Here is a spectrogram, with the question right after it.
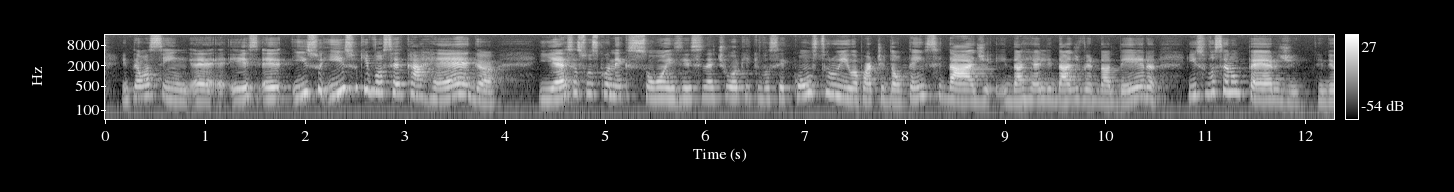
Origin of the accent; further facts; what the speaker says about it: São Paulo, Brazil; now in Florianópolis, Brazil; Eu sou uma forasteira, sou de São Paulo, então eu cheguei aqui em Floripa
